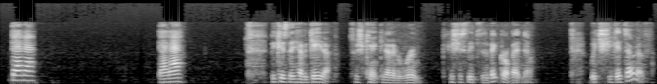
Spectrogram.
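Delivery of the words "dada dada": put-on high, little toddler voice, calling out. Retelling hearing the little girl call from her bedroom, in a little toddler voice. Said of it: "this little voice from the bedroom".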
